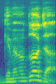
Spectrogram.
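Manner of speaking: ordinary talk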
